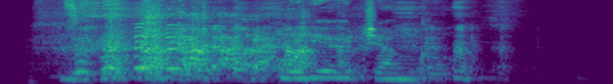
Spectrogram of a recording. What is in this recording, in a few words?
teen small group laughter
